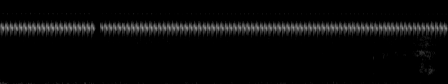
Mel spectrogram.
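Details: A Grasshopper Warbler, perched out in view, reels its song to attract a mate and defend its territory: a high, dry, insect-like trill, unbroken except for one tiny catch, with faint background sounds beneath.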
